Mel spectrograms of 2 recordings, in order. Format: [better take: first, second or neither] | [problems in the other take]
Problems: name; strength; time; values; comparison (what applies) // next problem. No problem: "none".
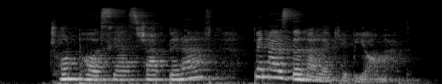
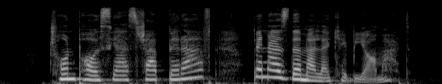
second | room echo; noticeable; dies away in 0.7 s // off-mic speech; somewhat distant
